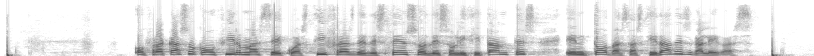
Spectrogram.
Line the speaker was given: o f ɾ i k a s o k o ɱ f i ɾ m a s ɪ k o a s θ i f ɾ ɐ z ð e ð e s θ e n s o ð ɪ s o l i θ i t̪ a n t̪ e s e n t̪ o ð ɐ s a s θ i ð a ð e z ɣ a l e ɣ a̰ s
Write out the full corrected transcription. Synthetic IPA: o f ɾ a k a s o k o ɱ f i ɾ m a s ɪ k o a s θ i f ɾ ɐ z ð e ð e s θ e n s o ð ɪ s o l i θ i t̪ a n t̪ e s e n t̪ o ð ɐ s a s θ i ð a ð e z ɣ a l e ɣ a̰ s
